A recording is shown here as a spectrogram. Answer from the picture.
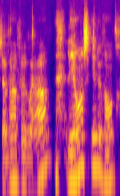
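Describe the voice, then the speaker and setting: His voice sits fairly high for a man. There is a somewhat breathy quality to this man's speech. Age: 30s. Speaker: testimonial giver. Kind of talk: testimony. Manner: hesitant, many fillers.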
